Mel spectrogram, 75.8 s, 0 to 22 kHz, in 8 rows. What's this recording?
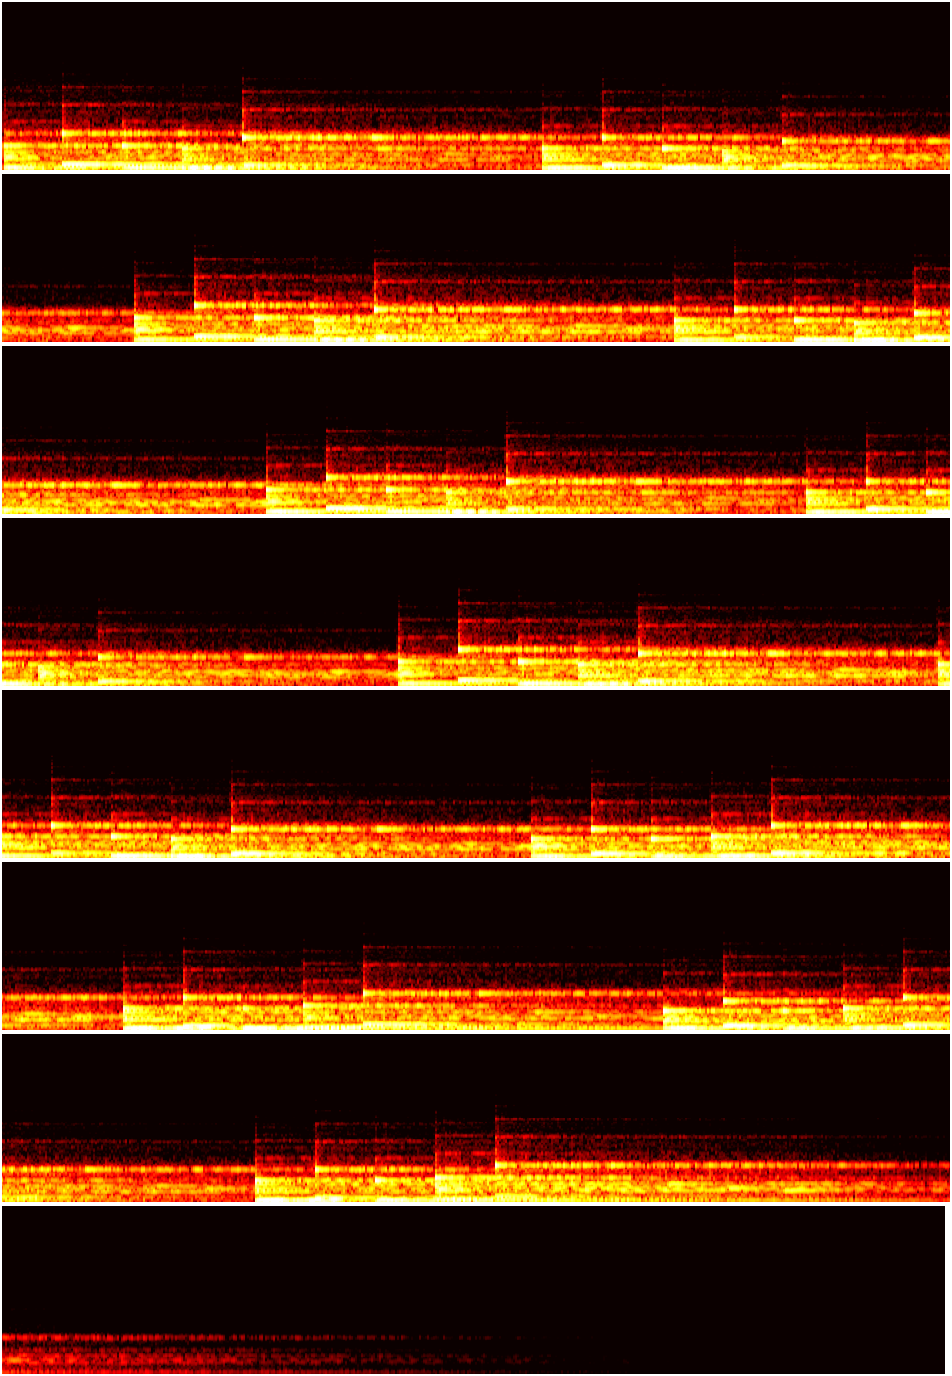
Thank you for listening.
My recording studio is basically a computer with a controller keyboard and a MK3 Micro. All sounds and instruments are created with Virtual Studio Technology (VST) plugins. I do my best to master the recordings I upload, but some of the older recordings lack mastering.
Sound library: Native Instruments KOMPLETE 13 ULTIMATE Collector’s Edition. U-He Diva.
Sequencer: Native Instruments Maschine or Waveform.
Mastering: iZotope plugin.
This results in a high-pitched squeaking sound in the audio.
